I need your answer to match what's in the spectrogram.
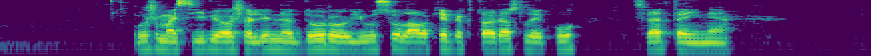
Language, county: Lithuanian, Vilnius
